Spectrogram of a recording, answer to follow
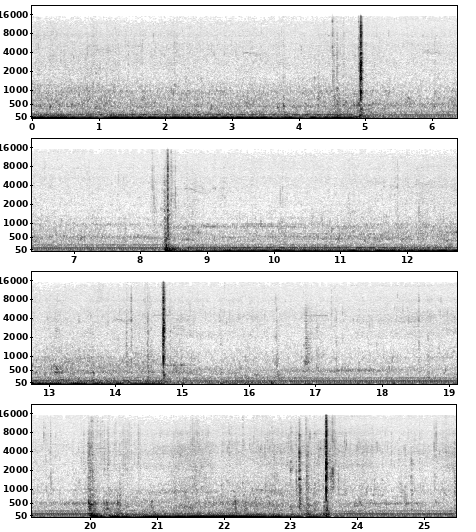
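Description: A boat's outboard motor running slowly with a steady low rumble that steps louder and quieter several times. Five sharp clunks come with those changes.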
